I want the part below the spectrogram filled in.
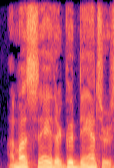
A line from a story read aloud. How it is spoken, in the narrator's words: Allison said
